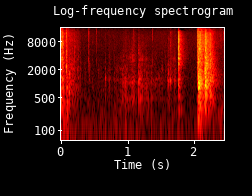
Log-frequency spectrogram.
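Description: Faint handling noise of a blister-carded diecast toy truck being moved about, with a light click near the end.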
